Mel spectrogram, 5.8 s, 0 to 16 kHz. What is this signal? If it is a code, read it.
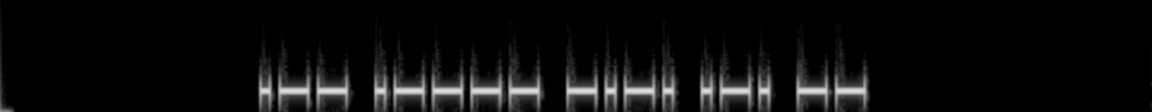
Morse code, heard as a keyed tone, about 25 wpm, 700 Hz. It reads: W1CRM
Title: USA Call Signs - 4x Character Spacing - 25wpm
